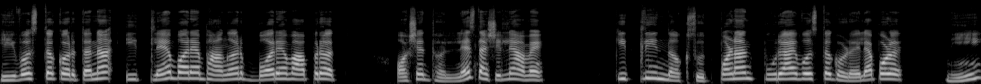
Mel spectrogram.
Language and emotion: Goan Konkani, surprised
